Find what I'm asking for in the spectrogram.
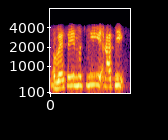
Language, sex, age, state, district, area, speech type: Urdu, female, 30-45, Delhi, East Delhi, urban, conversation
